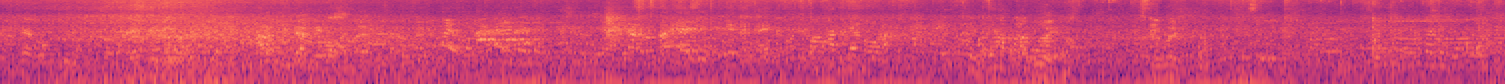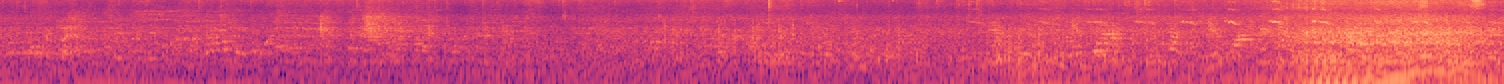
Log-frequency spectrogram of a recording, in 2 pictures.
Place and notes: New Taipei City, Taiwan - Traditional markets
